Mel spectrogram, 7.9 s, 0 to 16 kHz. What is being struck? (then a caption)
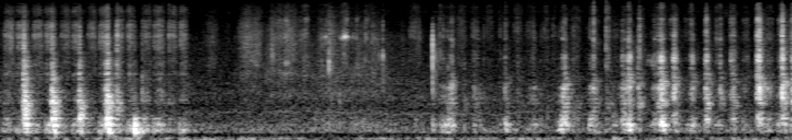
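Scratch-art paper sheet scraped with a wooden stylus. A pointed wooden stylus held in the fingers scratches across a flat, A4-sized black-coated scratch-art sheet over rainbow foil lying on a table. Quick, dry rasping strokes come in a rapid burst, fade to near quiet for about two seconds, then resume as a steady series of short scratches.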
